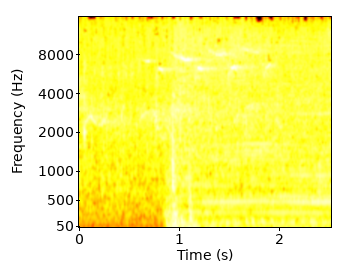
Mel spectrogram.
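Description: A mountain off-road vehicle's engine turns over and roars to life, then keeps up a steady, throaty low rumble, with a faint hiss of background noise and no voices.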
